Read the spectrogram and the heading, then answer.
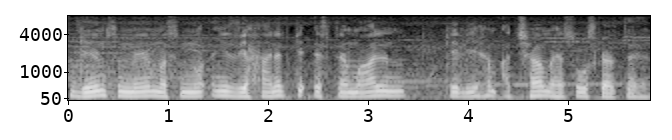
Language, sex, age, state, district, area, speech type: Urdu, male, 18-30, Uttar Pradesh, Lucknow, urban, spontaneous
